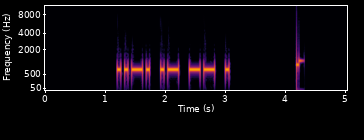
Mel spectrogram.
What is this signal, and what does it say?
Morse code, heard as a keyed tone, about 20 wpm, 700 Hz. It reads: FAME
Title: Build A Word - 1 Letter At A Time - 4-Letter Words - 20wpm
